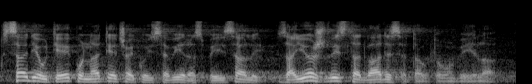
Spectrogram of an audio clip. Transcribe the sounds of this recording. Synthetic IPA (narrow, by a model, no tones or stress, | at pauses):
sad̪je̞ut̪jeːkunat̪je̞t͡ʃajkojist̪eʋiːɾaspiːsalizajo̞ʃd̪ɾist̪ad̪ʋaːd̪e̞se̞ːt̪a̰ut̪o̞mo̞biːla̰ː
